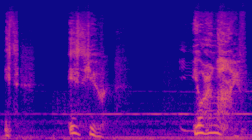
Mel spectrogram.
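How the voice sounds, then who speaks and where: An actor playing a tortured, dying male knight who speaks weakly and haltingly, in pain. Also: high voice, fairly bright tone, long reverb tail, faint music behind, exaggerated voice. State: weak, in pain. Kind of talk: video game voice acting.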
